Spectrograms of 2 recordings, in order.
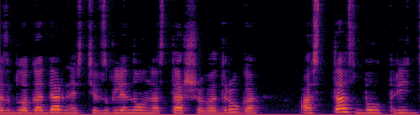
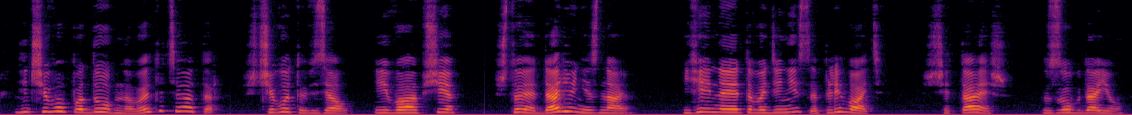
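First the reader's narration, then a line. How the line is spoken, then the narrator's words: Laughing. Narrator (Russian): рассмеялся Стас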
